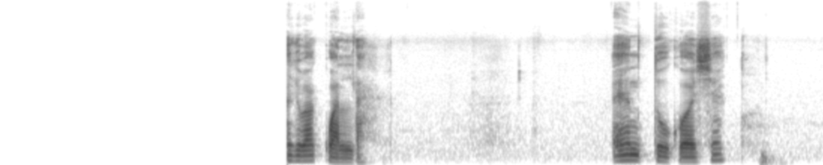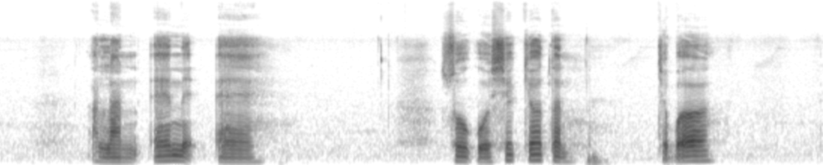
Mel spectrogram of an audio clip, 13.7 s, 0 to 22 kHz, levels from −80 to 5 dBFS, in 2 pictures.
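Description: The speech opens in dead digital silence, with no room tone, until it cuts in at 2.39 s: an audio dropout to silence, likely from lost input.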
